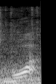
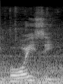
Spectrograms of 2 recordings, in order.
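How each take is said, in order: First: The name is said as one French-style syllable. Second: The name is said as two English syllables. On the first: "if it's French, you would pronounce it Bois" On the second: "most people say Boise"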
